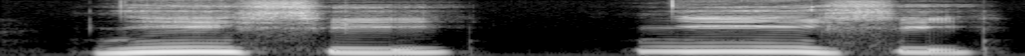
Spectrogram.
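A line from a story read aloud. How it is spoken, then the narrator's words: Soft babbling. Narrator (Russian): пролепетала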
